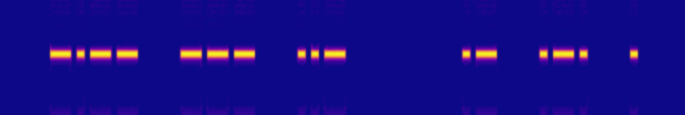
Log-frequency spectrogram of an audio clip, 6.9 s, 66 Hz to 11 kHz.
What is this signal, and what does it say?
Morse code, heard as a keyed tone, about 18 wpm, spaced as for 12 wpm, 1000 Hz. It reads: YOU ARE
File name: qotdfiles / 12wpm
